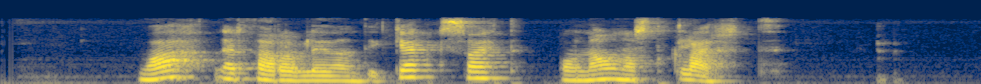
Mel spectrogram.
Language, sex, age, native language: Icelandic, female, 40-49, Icelandic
